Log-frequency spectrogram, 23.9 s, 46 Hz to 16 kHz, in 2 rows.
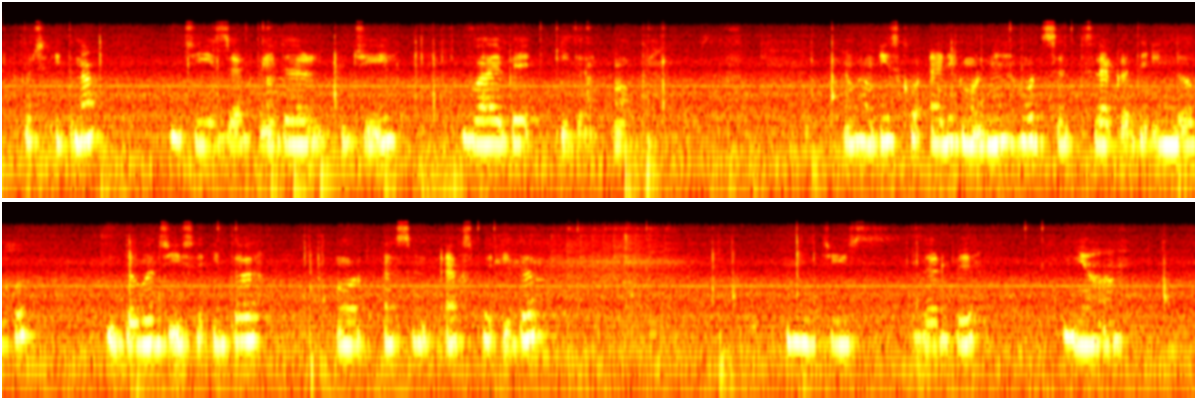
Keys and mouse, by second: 0.9 g, 3.1 KP_3, 4.1 g, 6.4 KP_1, 8.0 Tab, 9.5 alt+z, 10.1 click, 11.7 g, 14.9 s, 17.7 click, 19.0 Tab, 19.9 g, 23.3 Tab.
